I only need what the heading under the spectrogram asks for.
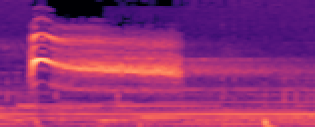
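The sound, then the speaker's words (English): A single hoarse, drawn-out red-tailed hawk scream, starting sharply and slurring downward for about a second, clear against a faint steady background hum. “So I realized I had a really privileged relationship with the wild red-tailed hawk, and I think knowing that it was so special, I kept going back, and I was able to document its transition from a juvenile bird into an adult.”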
